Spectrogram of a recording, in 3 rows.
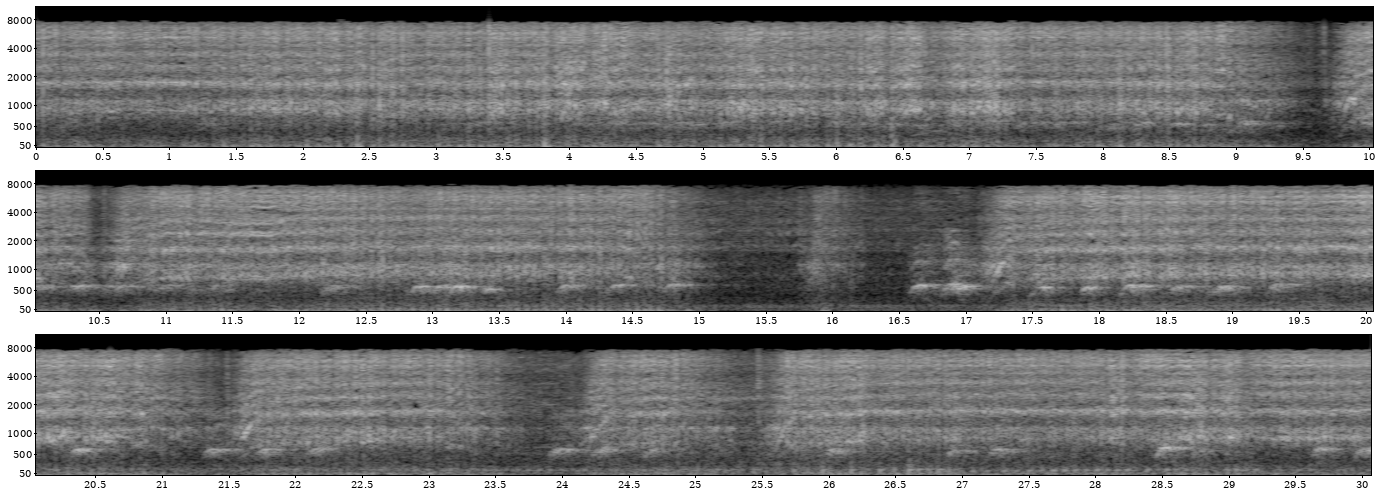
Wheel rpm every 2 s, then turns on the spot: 230, 230, 230, 230, 140, 140, 230, 80, 60, 220, 150, 140, 90, 210, 230.
none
